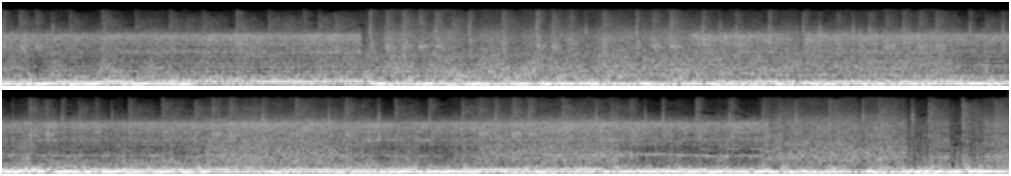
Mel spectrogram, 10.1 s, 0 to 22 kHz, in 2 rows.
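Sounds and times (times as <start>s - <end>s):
electronic grindcore music: 0.0s - 10.0s.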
